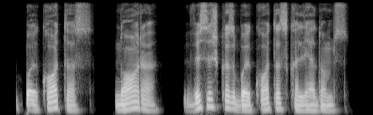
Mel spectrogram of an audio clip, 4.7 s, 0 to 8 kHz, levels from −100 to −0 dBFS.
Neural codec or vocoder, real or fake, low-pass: none; real; 7.2 kHz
